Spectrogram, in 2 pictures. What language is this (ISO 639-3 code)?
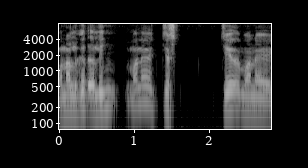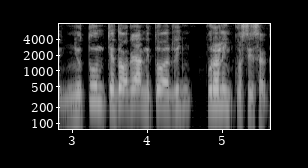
sat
